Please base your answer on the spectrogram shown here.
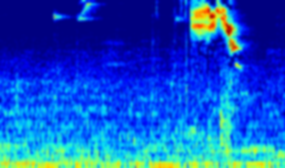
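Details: Song of a blue-black grassquit (chirrio, pirra, tiziu, volantina): one short, harsh, very high buzz that drops in pitch at its close, preceded by faint thin ticks, with a soft low rumble underneath.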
